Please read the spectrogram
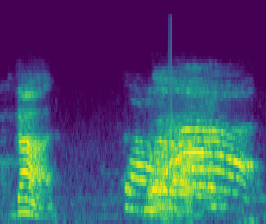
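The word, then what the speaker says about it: גד: the next one is Gad in Hebrew you say Gad God God and his name means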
